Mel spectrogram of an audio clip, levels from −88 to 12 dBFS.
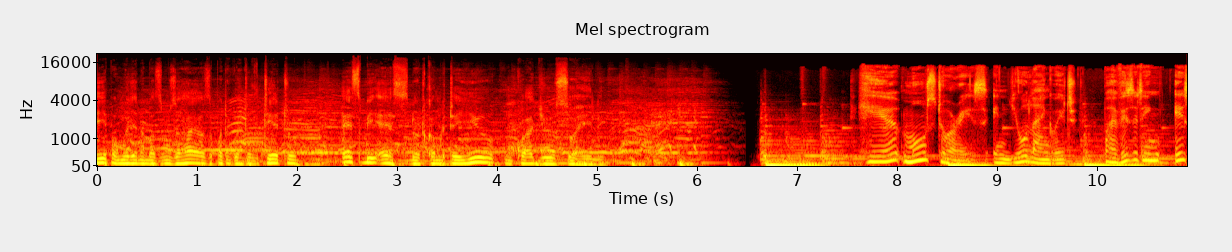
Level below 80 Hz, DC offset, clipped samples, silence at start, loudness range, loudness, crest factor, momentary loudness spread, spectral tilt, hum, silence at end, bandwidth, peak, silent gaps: -22 dBFS; under 0.1%; under 0.1%; 0 s; 4 LU; -16 LUFS; 14 dB; 9 LU; -5 dB/octave; none; 0 s; 16 kHz; -2 dBFS; 6.48-6.52 s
